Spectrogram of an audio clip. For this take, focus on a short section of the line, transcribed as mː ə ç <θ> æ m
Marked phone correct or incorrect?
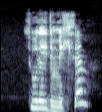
correct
